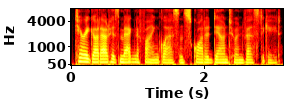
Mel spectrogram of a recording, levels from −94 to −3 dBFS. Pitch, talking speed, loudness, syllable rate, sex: 155 Hz, 205 wpm, -19 LUFS, 6.1 syllables/s, female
